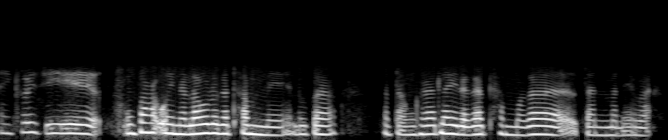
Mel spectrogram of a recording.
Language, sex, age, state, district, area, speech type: Manipuri, female, 30-45, Manipur, Imphal East, rural, conversation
